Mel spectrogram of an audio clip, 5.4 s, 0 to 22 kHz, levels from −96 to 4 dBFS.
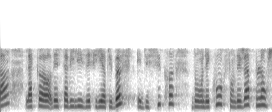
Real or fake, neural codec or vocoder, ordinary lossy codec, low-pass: fake; codec, 16 kHz, 8 kbps, FreqCodec, smaller model; none; 3.6 kHz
